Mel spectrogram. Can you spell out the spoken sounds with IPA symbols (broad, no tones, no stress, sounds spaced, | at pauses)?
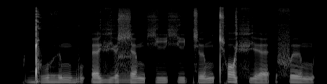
ɡ͡ǃ u ɦ ɨ m b u ʔ ɛ vʲ ɘ ɮ ɛ m ç i ç i c ɘ m cʰ ɔ fʲ ɛ | f ɘ m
